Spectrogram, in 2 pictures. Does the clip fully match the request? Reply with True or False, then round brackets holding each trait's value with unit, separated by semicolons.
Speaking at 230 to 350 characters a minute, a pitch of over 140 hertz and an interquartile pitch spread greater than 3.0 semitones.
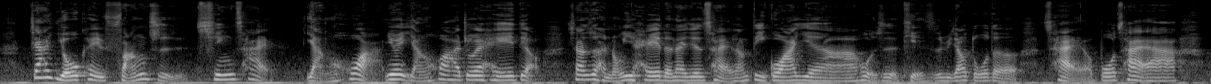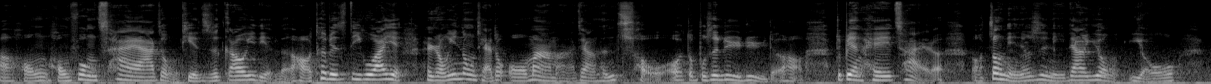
True (265 characters per minute; 190 Hz; 4.2 semitones)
